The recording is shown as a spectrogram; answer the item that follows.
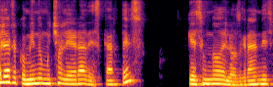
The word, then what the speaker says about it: Descartes: él debe su nombre a descartes o de carta como también se pronuncia y él tiene un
